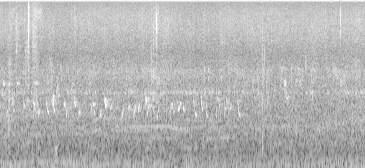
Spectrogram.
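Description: A bird twittering in a quick run of short chirps for the first three seconds or so, over a steady low outdoor rumble.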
